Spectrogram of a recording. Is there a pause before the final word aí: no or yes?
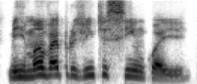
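no. Aí runs on without a pause before it. The speaker calls it wrong.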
